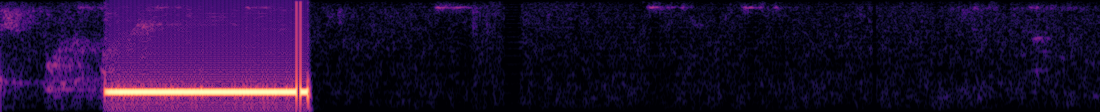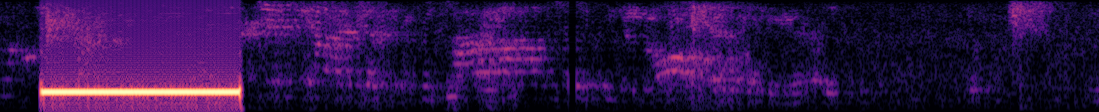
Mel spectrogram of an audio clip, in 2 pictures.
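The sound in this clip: Ringback tone on an outgoing phone call: two steady, mid-pitched tones, each about a second long and about five seconds apart, followed by faint, intermittent talk.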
